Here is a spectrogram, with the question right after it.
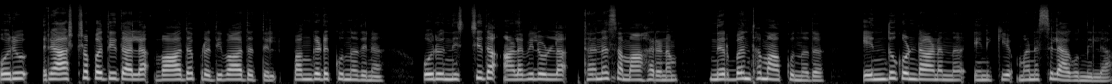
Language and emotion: Malayalam, neutral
